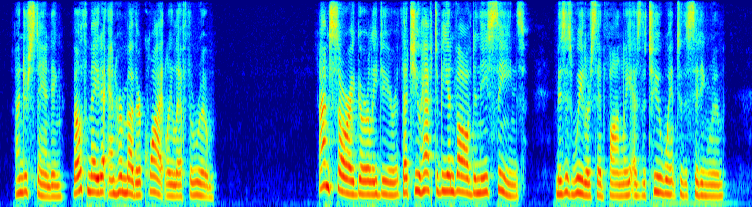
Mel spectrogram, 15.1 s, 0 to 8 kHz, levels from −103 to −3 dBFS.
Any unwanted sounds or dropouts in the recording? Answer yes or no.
no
